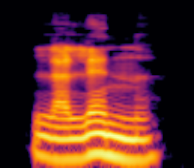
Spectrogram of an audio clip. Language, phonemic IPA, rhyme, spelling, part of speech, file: French, /lɛn/, -ɛn, laine, noun, Fr-laine.ogg
- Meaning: wool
